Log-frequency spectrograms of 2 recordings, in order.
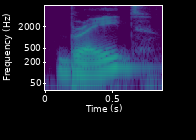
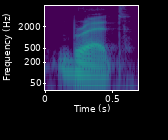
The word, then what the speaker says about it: bread: A palavra pão em inglês tem o encontro de com a, mas nós não vamos falar braid ou breed, mas sim bread. Mudou completamente.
